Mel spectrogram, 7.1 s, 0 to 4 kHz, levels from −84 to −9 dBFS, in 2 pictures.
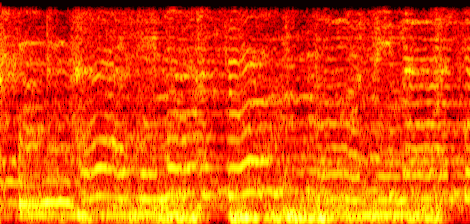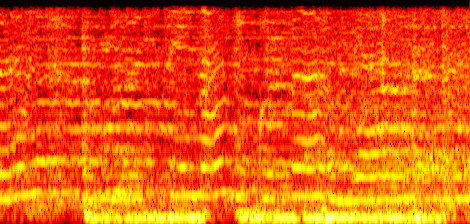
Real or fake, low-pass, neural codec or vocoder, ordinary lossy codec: fake; 3.6 kHz; codec, 16 kHz in and 24 kHz out, 2.2 kbps, FireRedTTS-2 codec; none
